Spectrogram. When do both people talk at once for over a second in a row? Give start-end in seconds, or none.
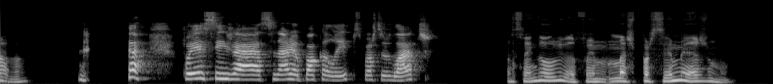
none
